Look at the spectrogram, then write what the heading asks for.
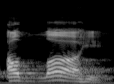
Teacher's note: Allah tebal ya atau taglis memenuhi rongga mulut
